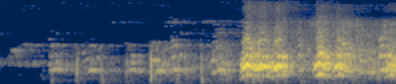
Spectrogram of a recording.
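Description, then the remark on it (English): Sled dogs of a dog team yip and whine softly at first, then break into loud, excited barking that overlaps in a noisy chorus. No one speaks. “I'll go get that dog team and sled.”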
